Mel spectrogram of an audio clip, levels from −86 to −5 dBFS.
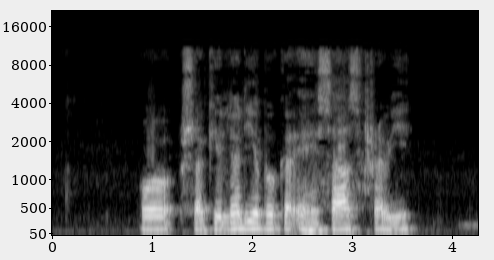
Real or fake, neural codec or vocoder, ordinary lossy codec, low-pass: real; none; AAC, 64 kbps; 10.8 kHz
